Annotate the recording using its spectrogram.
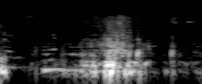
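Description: A person's voice making a short, rough, low vocal sound lasting about a second, followed by a few faint short sounds near the end.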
